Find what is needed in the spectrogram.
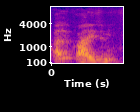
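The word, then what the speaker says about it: al-Khwarizmi: अल ख्वारिज़मी। अल ख्वारिज़मी, अल ख्वारिज़मी। इसको क्या बोलते बोलते बोलते कई बार होता ना, प्रोनाउंसिएशन की प्रॉब्लम होती है अंग्रेजों की।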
